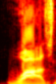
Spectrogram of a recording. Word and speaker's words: Roy: We knew who the real hockey fans were and who the front runner hockey fans were by how they pronounced Patrick Waugh's name. – Patrick Waugh. – If they pronounced it Patrick Roy, we knew, they're new.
